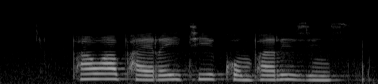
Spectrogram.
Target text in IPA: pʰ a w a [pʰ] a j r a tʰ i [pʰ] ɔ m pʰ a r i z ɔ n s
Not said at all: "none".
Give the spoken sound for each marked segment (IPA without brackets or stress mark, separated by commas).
pʰ, kʰ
